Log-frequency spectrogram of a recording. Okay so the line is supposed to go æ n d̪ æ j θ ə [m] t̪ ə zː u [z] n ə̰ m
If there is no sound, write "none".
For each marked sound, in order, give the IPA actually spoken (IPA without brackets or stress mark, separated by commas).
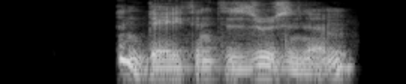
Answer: n, z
